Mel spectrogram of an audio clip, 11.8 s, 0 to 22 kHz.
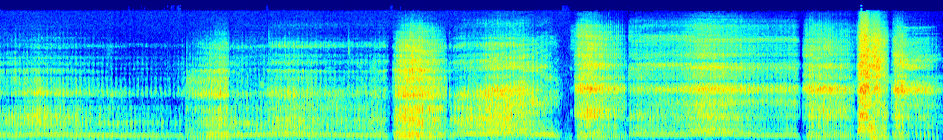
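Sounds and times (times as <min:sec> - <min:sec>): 
werewolf snarling: 0:00.0 - 0:11.7.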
